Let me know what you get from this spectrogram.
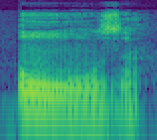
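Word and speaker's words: onze: 11, okay, so O plus N give you the sound on, 11, 11, okay, final E doesn't exist phonetically, 11, okay, 12, 12,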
